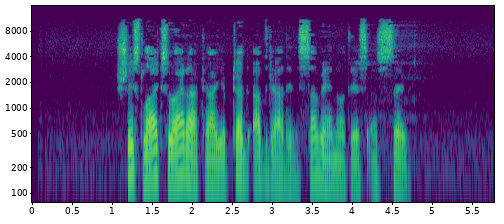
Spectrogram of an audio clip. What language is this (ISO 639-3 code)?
lav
